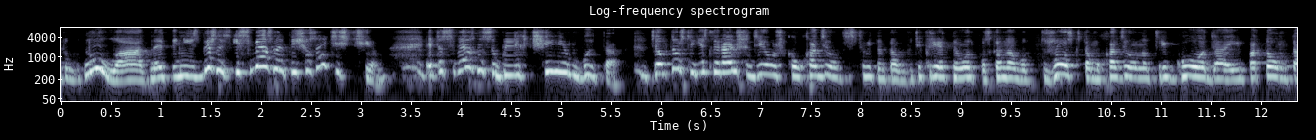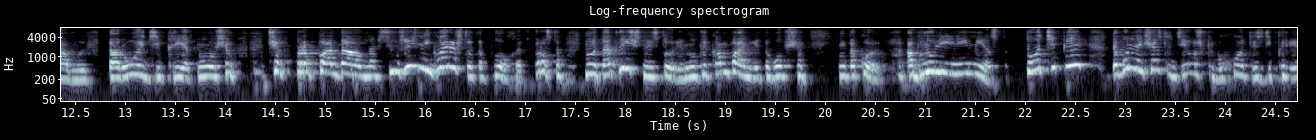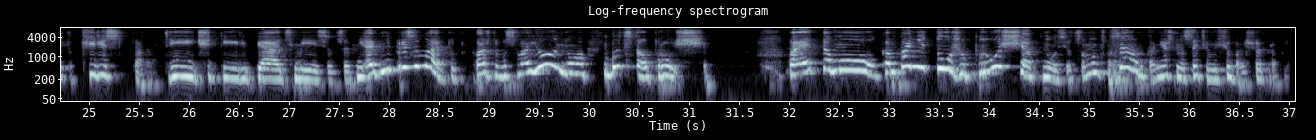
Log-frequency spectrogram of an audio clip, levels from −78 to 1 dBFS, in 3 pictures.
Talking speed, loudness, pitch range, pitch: 180 wpm, -17 LUFS, 230-335 Hz, 260 Hz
